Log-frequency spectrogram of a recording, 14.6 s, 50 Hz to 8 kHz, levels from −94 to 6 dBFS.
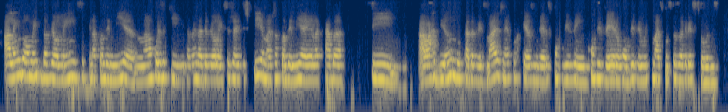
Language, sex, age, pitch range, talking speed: Portuguese, female, 10-29, 205-235 Hz, 170 wpm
